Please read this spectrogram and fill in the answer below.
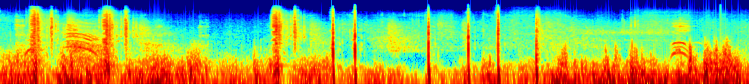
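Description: Shotgun shots: a string of about ten sharp cracks, bunched in quick succession between about two and four seconds in.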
